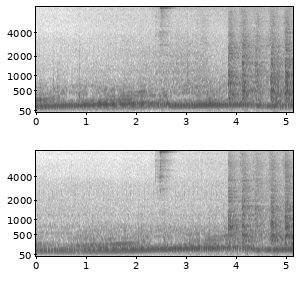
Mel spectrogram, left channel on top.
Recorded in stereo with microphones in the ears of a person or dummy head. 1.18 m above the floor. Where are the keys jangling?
25° right (ahead or behind), 1.1 m.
